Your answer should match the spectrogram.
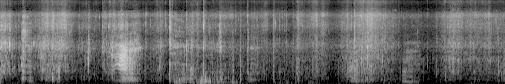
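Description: Splashing through shallow water and reeds as a person wades, with a short wavering vocal sound from a person about two and a half seconds in and another near seven seconds.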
